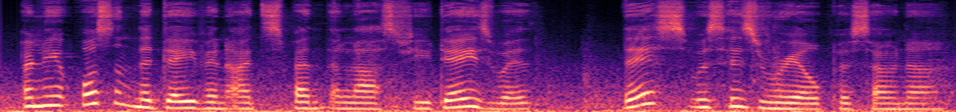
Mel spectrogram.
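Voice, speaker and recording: A woman's voice: medium pitch, normal speed, natural voice. Woman acting a wry, defiant female thief. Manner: wry, sardonic. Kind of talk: first-person audio drama narration with acted dialogue. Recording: loud music bed under voice.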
